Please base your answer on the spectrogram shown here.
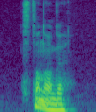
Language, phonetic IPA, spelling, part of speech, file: Polish, [stɔ̃ˈnɔɡa], stonoga, noun, LL-Q809 (pol)-stonoga.wav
